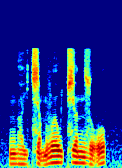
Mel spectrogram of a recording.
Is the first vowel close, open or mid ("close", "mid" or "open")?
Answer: open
